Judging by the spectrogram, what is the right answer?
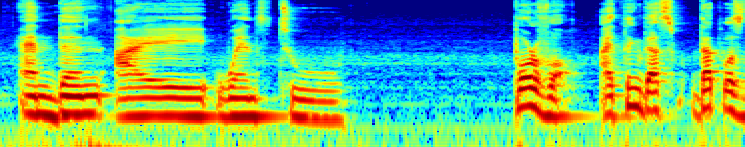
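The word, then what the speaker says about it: Porvoo: then i went to porvoi i think that's that was the name of the place porvo if i'm not mistaken i think that's uh that's the correct way to pronounce it it was amazing it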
